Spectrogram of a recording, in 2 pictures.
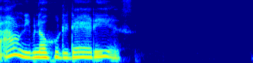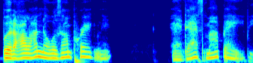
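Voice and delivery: play-acted, openly proud, declaring tone. Retelling what she said about being pregnant: imitating someone saying it proudly. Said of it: "She said that so proudly".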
